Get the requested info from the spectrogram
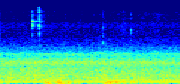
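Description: A few light clicks from computer input while code is being edited: a close pair about half a second in and fainter single clicks later, over a low steady hum.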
